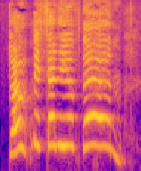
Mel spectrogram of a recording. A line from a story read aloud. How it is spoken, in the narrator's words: yelled Madame Couscous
